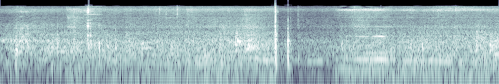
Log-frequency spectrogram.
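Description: Steady engine and road noise inside a moving city bus, with a couple of sharp clicks, the clearer one about a second and a half in. A voice speaks over it near the end.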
